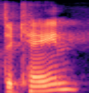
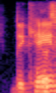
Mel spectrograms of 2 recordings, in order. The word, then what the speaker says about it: Dacane: hi everybody how you doing and is it pronounced decain decain correct okay I I should have asked you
